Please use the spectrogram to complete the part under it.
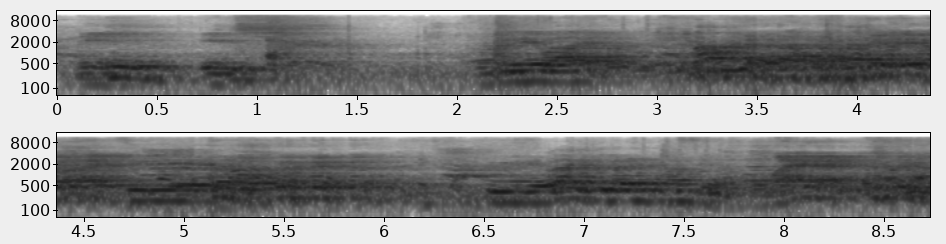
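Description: Young performers speak loudly and dramatically in a large echoing hall.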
